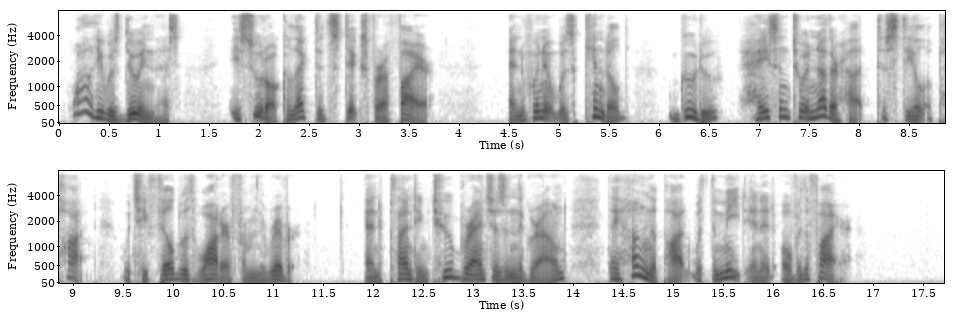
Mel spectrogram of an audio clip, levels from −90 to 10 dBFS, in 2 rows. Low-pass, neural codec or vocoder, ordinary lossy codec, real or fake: 7.2 kHz; none; MP3, 48 kbps; real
